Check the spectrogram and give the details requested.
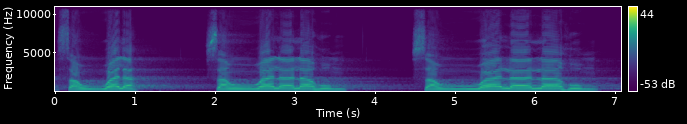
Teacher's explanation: huruf wa ditahan dan ditekan ya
